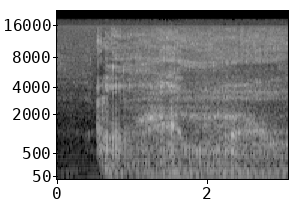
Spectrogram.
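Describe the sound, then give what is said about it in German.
Snoring from a sleeping king lying in damp grass: a rough, rasping rumble that starts abruptly and drones on at a steady level with a grainy, throaty texture. “Er schnarcht sich auch noch mal die Seele aus dem Leib.”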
